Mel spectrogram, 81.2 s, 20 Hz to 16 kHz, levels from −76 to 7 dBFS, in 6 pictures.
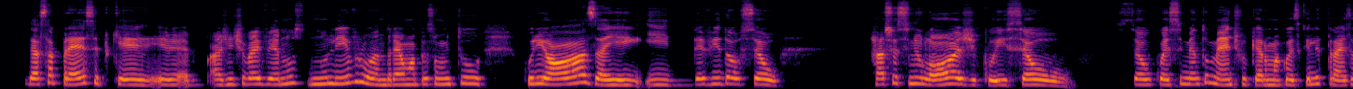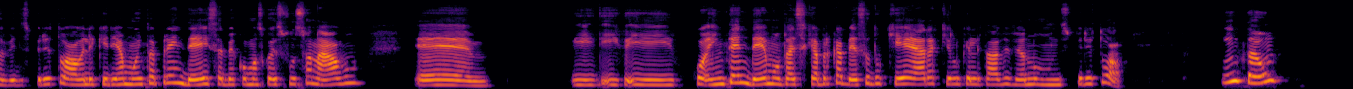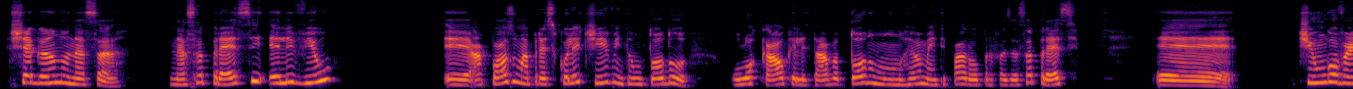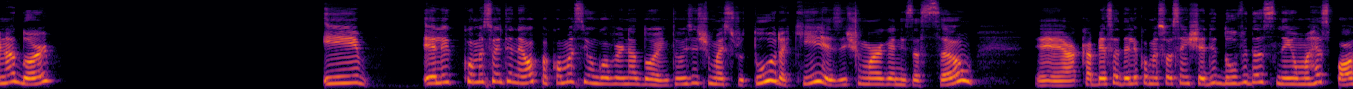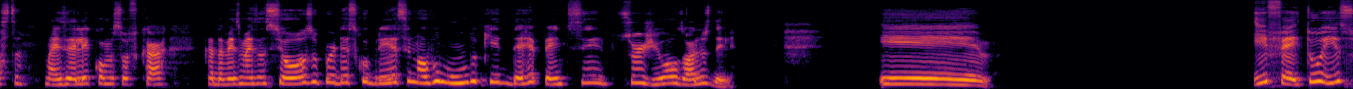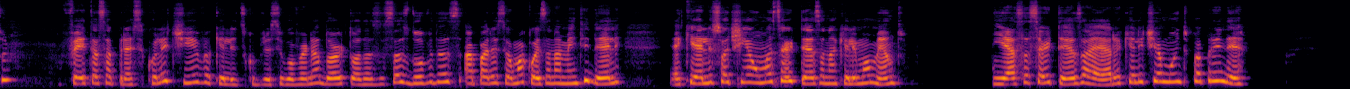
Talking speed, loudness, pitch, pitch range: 140 wpm, -19 LUFS, 255 Hz, 230-315 Hz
